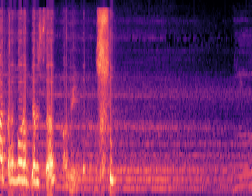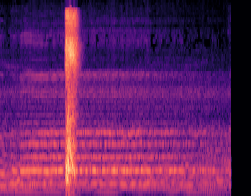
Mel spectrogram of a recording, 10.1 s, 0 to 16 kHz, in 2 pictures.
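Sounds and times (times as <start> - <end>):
soft background music: 0.0 - 9.7
crying woman sniffing: 1.9 - 2.4, 6.4 - 6.7.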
